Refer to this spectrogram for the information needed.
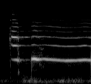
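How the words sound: It is said in a high, squeaky voice.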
